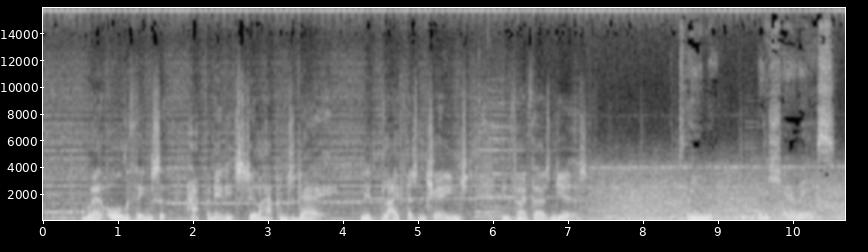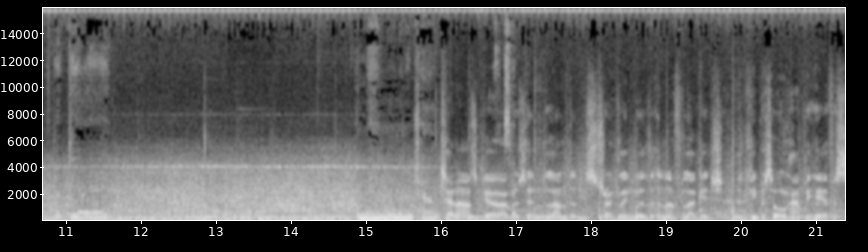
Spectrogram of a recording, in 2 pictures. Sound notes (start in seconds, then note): 6.8 plane taxi on runway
